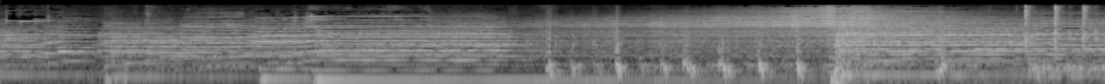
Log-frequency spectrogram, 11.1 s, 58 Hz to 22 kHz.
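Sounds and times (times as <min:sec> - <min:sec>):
marching band brass chord: 0:07.8 - 0:11.0.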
